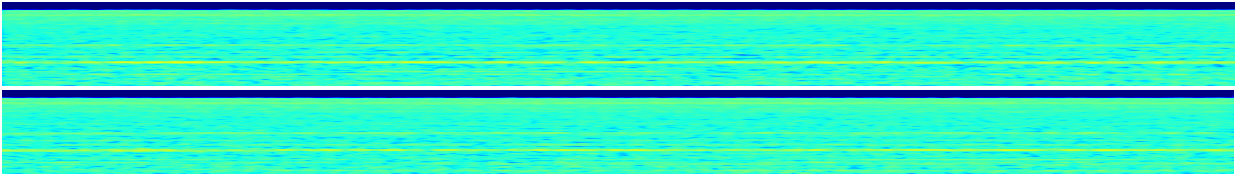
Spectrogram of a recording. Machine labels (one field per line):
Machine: fan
